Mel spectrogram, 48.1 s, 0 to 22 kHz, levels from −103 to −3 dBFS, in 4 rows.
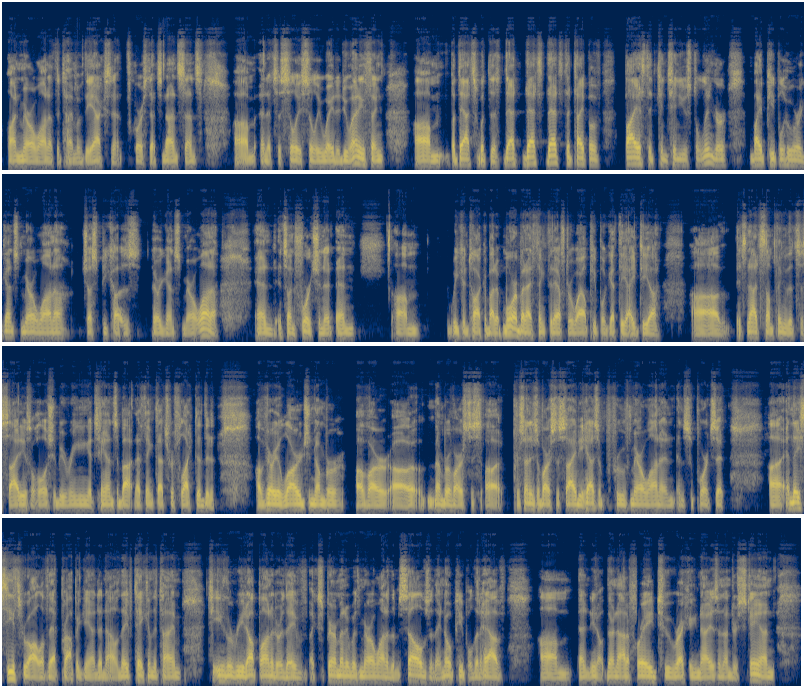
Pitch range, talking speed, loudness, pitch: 75-90 Hz, 195 wpm, -24 LUFS, 80 Hz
